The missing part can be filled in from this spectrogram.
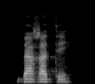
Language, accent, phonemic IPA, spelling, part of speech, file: French, France, /ba.ʁa.te/, baratter, verb, LL-Q150 (fra)-baratter.wav
- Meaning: to churn (agitate rapidly)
